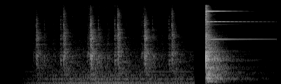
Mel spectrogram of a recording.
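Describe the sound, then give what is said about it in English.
A wind-up timer ticks in a steady, even rhythm about six times, then a bright, high bell rings out sharply and slowly fades. No one speaks. “Can you set the timer?”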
